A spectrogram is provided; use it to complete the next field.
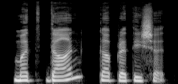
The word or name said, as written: मतदान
